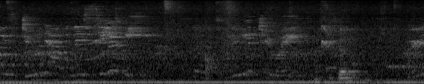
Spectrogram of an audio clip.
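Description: People talking, in short bits of speech, over a steady low hum; near the end someone says "对" ("yes").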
